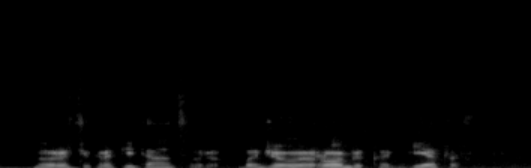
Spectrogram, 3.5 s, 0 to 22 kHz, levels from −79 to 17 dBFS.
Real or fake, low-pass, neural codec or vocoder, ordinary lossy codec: real; 14.4 kHz; none; Opus, 16 kbps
